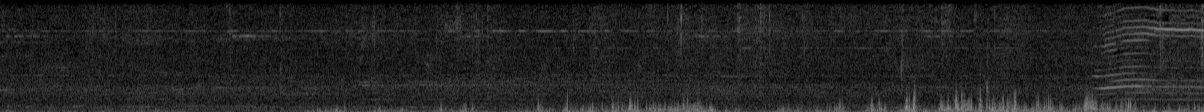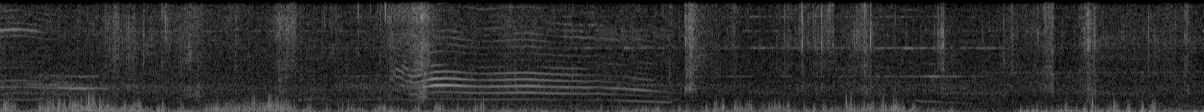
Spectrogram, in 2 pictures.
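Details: Kitten meowing; several drawn-out, slightly falling meows around the middle, one longer wavering call near eight seconds, over heavy low rumbling noise and a person's voice.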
